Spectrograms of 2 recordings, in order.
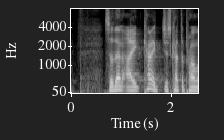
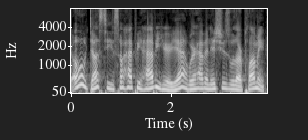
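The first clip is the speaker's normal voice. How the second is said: housewife voice; 7 semitones higher than usual. Retold or imitated. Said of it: "this lady's like".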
